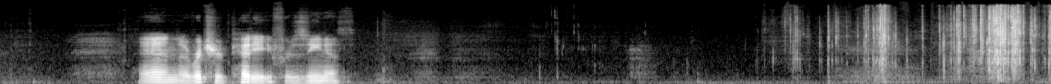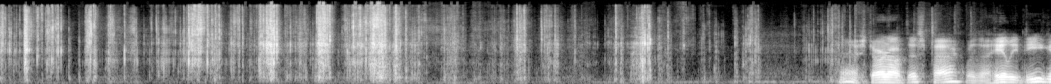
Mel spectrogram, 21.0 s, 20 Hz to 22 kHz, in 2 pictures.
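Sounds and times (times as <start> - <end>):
wrapper crinkling and tearing: 7.6 - 20.5.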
